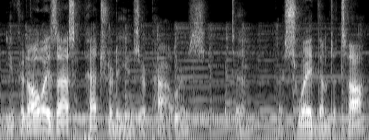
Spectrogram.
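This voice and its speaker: A man voicing a calm, strategic commander who speaks in a measured, persuasive way in a fan audio drama. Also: lowish voice, music in the background, natural voice.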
